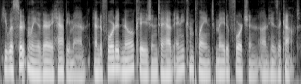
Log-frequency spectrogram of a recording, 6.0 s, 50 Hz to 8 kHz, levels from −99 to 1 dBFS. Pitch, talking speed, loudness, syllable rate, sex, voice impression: 105 Hz, 210 wpm, -20 LUFS, 5.7 syllables/s, male, masculine, adult-like, relaxed, slightly weak, hard, fluent, cool, sincere, wild, slightly strict, sharp, modest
